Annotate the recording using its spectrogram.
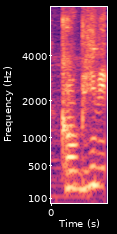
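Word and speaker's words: コンビニ: this the actual word comini is the actual word that's how you say it that's how you say convenience store in Japanese yeah comini so it's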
